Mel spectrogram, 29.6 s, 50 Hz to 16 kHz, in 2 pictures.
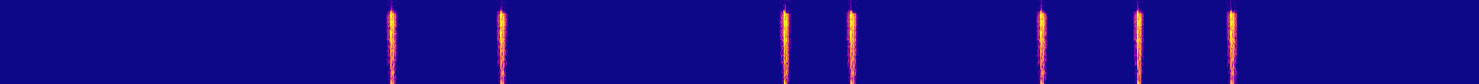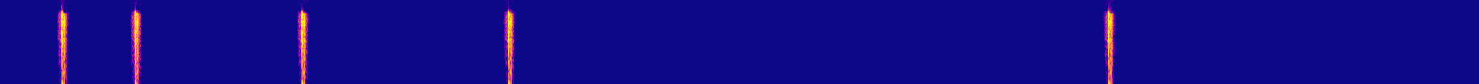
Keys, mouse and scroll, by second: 0.0-1.8 scroll up 5, 0.5 middle click, 2.2-3.0 scroll up 1, 3.2-3.5 scroll down 1, 3.8 click, 4.3 shift+a, 10.3 click, 11.3 click, 11.7 shift+a, 17.8 click, 19.7 click.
